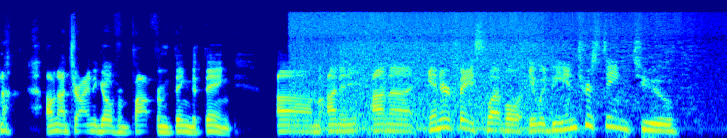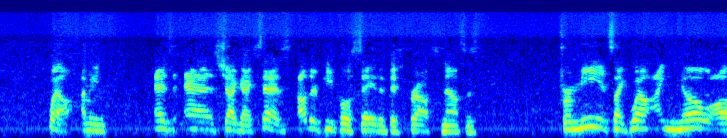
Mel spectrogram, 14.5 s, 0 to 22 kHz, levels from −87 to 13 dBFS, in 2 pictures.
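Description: Noise suppressor artifacts run through the whole speech clip. The suppressor pulls down the bands it judges to be steady noise by about 19 dB, frame by frame. The background therefore sinks in the gaps and comes back up underneath the speech, giving a pumping residue.

At about 3 s the room noise jumps by roughly 24 dB. From 2.87 to 6.76 s the noise suppressor is catching up: its noise estimate lags the new level, so the louder background passes with only about 13 dB of reduction at first. It then settles lower over the 3.9 s the estimate takes to adapt.

Speech is cut by the noise suppressor at 8.81–9.12 s (about 12 dB deep), 9.38–9.90 s (about 13 dB), 10.07–11.39 s (about 19 dB), 11.55–12.04 s (about 18 dB) and 13.30–13.59 s (about 12 dB). In each span the suppressor treats part of the speech as noise and turns it down with the background. Between a tenth and half a second of each stretch is affected, and those portions sound swallowed and faint.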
